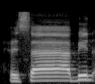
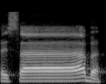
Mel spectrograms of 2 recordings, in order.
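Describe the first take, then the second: First: The word ends with an extra vowel and n. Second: The word ends on a bare consonant. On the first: The word is read without stopping. "আছে" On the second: The reader stops on this word. "থামতে গেলে হবে"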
